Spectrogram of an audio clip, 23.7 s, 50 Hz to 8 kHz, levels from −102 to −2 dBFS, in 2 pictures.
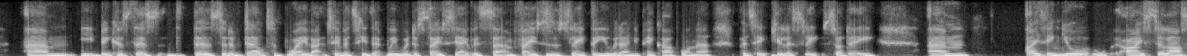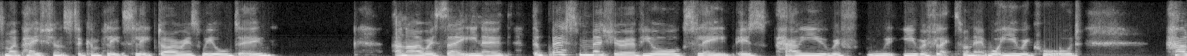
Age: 40-59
